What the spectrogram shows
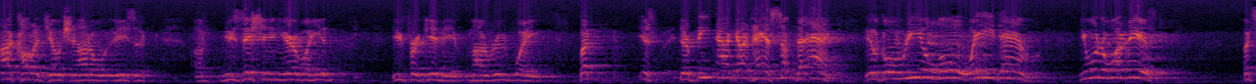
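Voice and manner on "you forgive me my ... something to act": usual speaking voice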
